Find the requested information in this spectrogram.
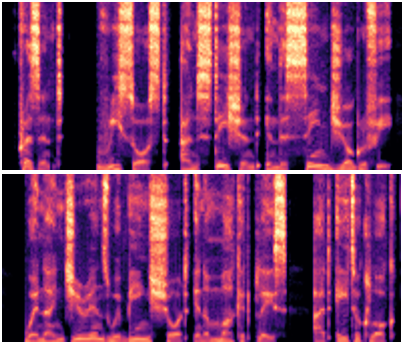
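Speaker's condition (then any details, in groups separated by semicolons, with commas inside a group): No condition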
